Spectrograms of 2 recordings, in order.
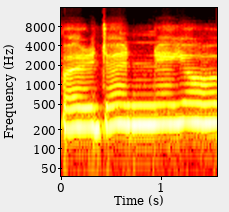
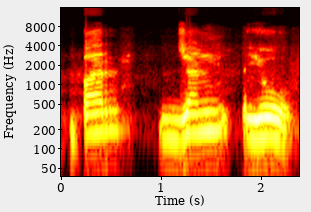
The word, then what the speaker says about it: पर्जन्य: बोलिए परजन्य यो हां इसमें दो य का आ रहे हैं आपके चरण में केवल एक य का पर जन यो परजन्य परन जन्य परजन्य ठीक है और प्रजाभ्य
